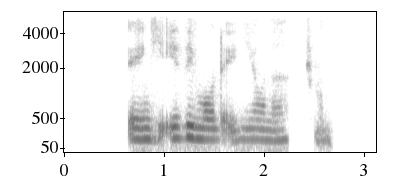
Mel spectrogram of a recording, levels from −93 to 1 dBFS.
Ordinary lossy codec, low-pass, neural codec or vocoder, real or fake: Opus, 16 kbps; 5.4 kHz; codec, 16 kHz, 1 kbps, X-Codec, WavLM features, trained on Multilingual LibriSpeech; fake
